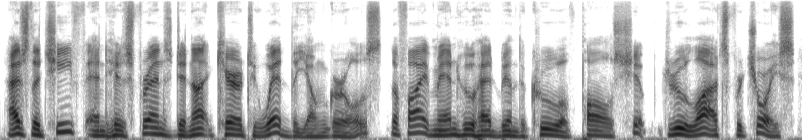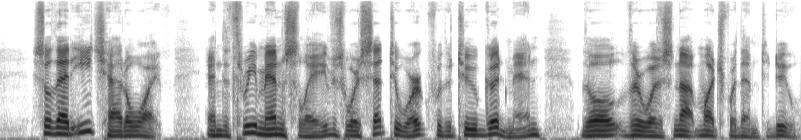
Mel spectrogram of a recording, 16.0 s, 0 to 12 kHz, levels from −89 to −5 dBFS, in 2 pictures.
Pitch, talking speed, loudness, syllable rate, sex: 120 Hz, 215 wpm, -21 LUFS, 4.3 syllables/s, male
